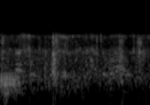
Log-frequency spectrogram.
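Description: Newborn puppies nursing, making soft cooing grunts: a low warbling coo fades out at the start, then faint squeaks and a small click.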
